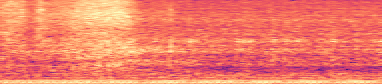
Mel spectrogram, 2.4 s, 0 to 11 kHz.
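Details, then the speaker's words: VW Golf Mk5 GTI, about 113,000 miles, at idle: choppy, rattly idle with an uneven low pulse and occasional stumble. Owner suspects a misfire, not confirmed; no engine light, and it revs all right. "i'll show you guys what it sounds like it sounds pretty rattly so it looks like it's misfiring or something's not really right here"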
